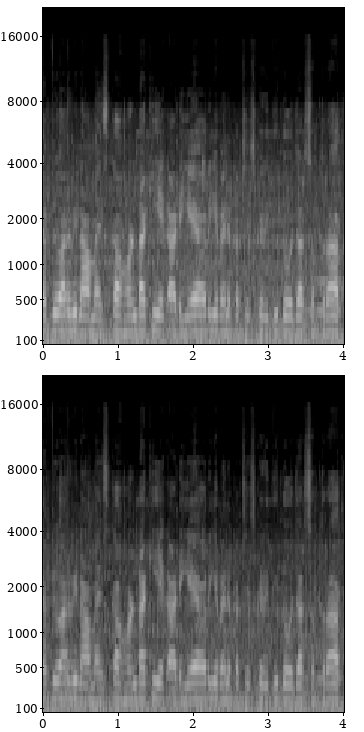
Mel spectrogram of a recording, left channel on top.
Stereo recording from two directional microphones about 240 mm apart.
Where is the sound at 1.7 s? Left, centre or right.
Centre.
